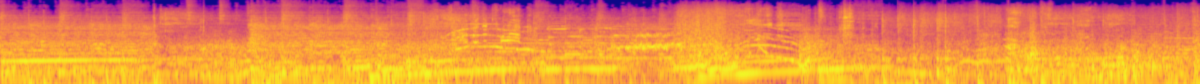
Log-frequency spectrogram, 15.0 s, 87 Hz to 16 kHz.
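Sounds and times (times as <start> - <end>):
film soundtrack music: 0.0 - 15.0
tyres squealing: 5.4 - 10.9.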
